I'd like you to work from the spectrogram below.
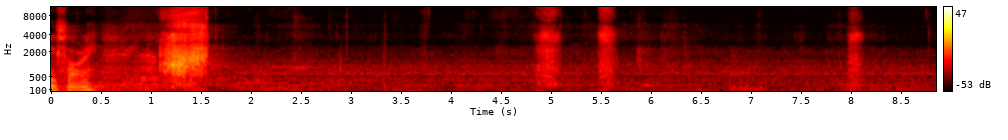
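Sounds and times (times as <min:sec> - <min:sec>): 
speech: 0:00.0 - 0:00.7
person blowing nose: 0:01.1 - 0:01.6, 0:04.8 - 0:05.7, 0:07.9 - 0:08.2
person sniffing: 0:04.8 - 0:05.7, 0:07.9 - 0:08.2.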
